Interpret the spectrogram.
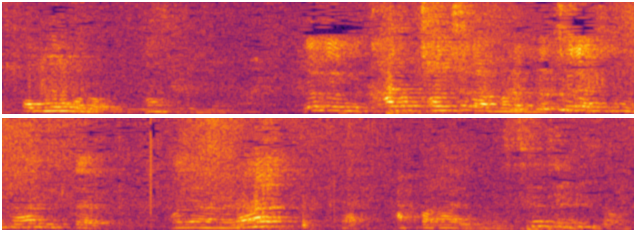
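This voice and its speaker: Lively female lecturer, high voice, animated delivery acting out family scenes, distant mic in a roomy, noisy hall. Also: fast talker. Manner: animated, acts out family dialogues with the audience. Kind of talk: lively lecture to a live audience. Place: large hall with audience.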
